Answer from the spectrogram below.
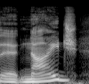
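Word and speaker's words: Nydge: We finished up there with new music from an artist, I guess, Nige. Would I pronounce it? It's short for Nigel. It's N-Y-D-G-E. He spells it that way.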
